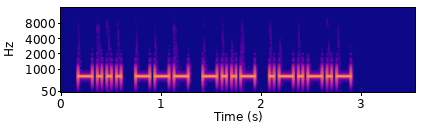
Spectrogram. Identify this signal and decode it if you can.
Morse code, heard as a keyed tone, about 25 wpm, 700 Hz. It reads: BOX.
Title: Sentences from Top 1000 Words - Review Part 2 - 25wpm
